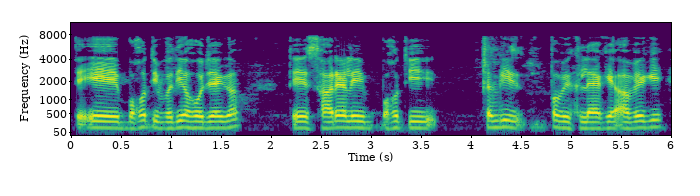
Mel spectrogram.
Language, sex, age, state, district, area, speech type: Punjabi, male, 30-45, Punjab, Kapurthala, urban, spontaneous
